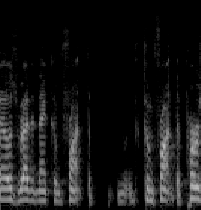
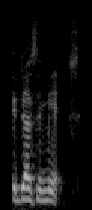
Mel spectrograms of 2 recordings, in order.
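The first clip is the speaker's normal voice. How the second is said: normal talking voice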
